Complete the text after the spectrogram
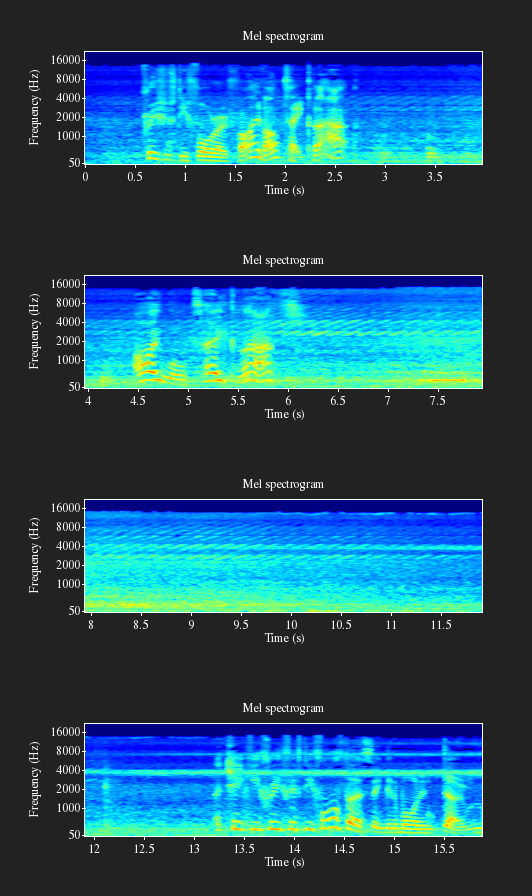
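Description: A train rumbles into the station and rolls past close by.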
